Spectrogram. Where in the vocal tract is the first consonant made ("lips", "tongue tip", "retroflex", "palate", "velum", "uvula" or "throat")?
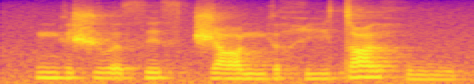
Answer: lips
